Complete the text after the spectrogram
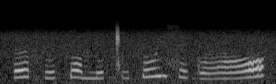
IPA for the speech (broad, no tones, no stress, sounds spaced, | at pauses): ə f ɪ ɡ͡b ɔ m ɪ ɡ͡ǁ ɨ k͡p o j s e ɡ o ʕ ɔ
